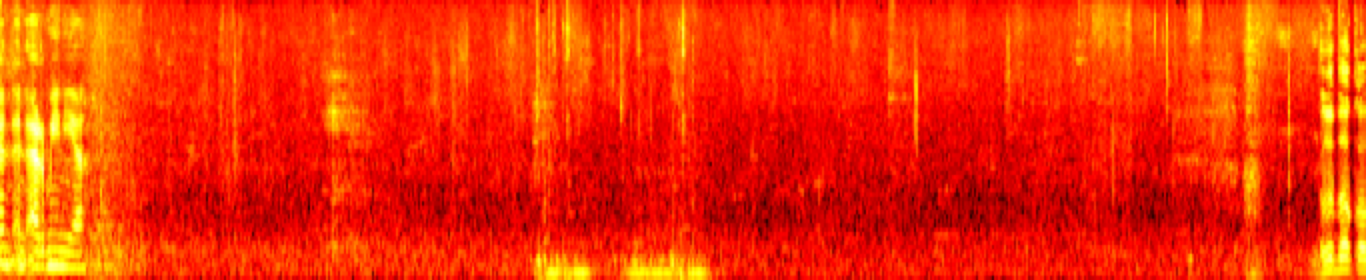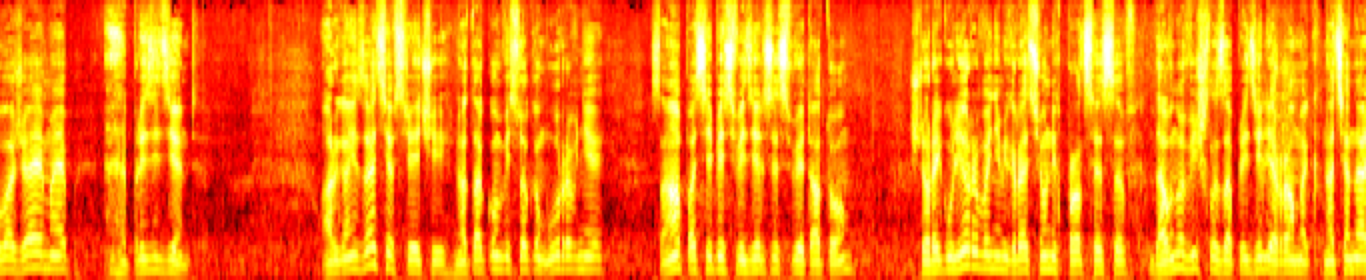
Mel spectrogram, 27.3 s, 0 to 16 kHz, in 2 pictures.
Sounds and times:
Narration, monologue: 0:11.8 - 0:27.3
Male speech, man speaking: 0:12.4 - 0:15.7, 0:16.9 - 0:22.2, 0:22.8 - 0:27.3.

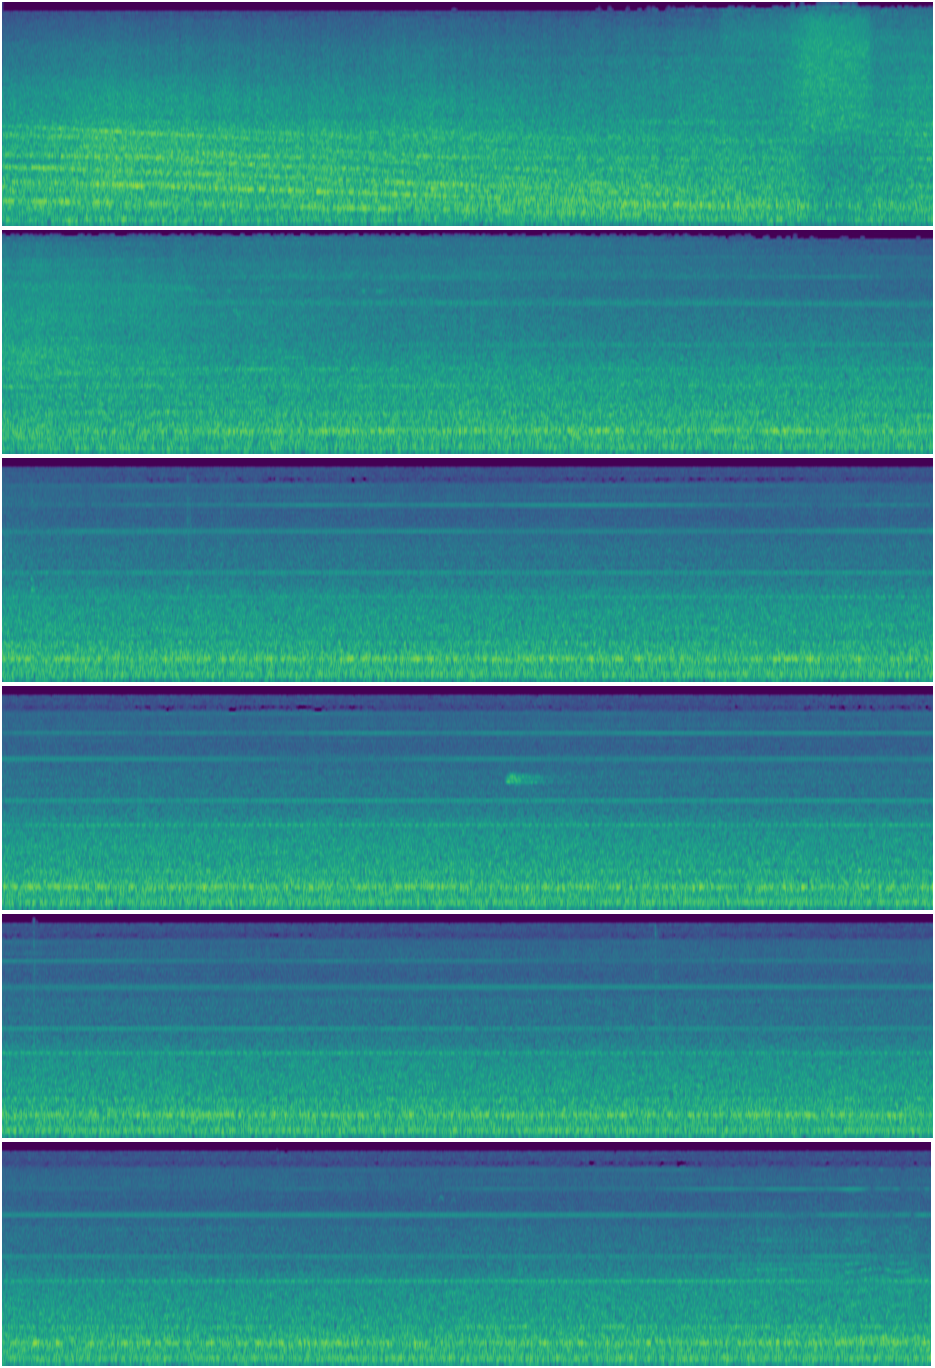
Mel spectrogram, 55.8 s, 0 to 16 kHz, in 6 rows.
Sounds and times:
Vehicle: 0:00.0 - 0:55.8.

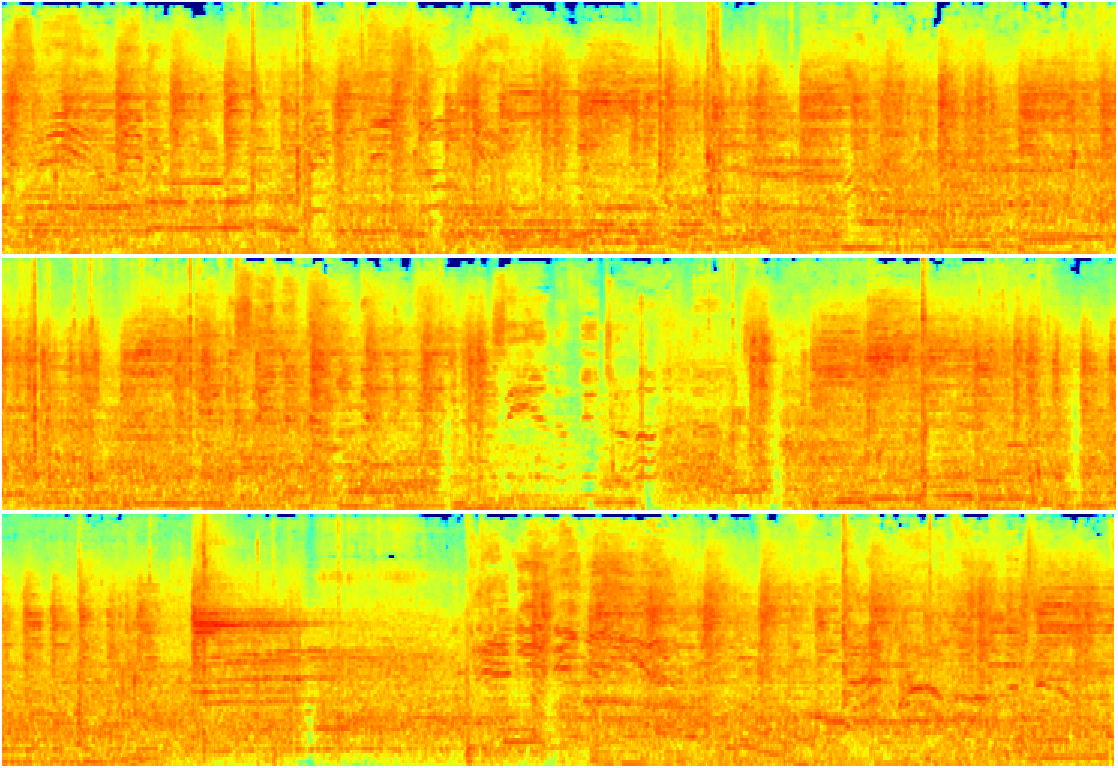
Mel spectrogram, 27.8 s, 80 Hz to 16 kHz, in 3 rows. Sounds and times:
Music: 0:00.0 - 0:27.8
Skateboard: 0:05.3 - 0:13.0.

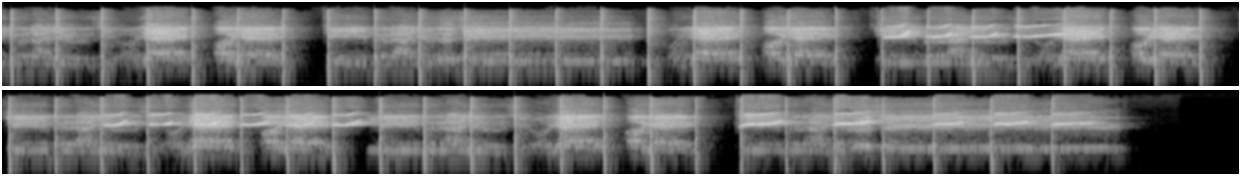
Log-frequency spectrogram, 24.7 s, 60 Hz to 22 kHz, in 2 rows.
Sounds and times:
Mantra: 0:00.0 - 0:23.6.

